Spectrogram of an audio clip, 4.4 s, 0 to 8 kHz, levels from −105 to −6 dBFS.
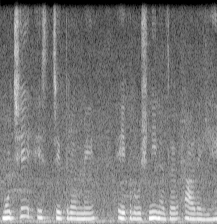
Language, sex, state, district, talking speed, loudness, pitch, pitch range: Hindi, female, Madhya Pradesh, Dhar, 140 wpm, -15 LUFS, 215 Hz, 195-225 Hz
